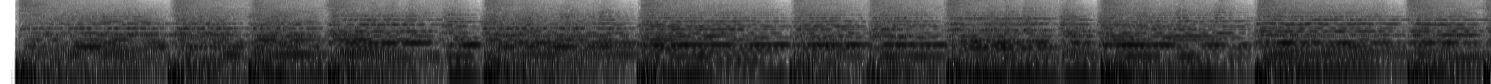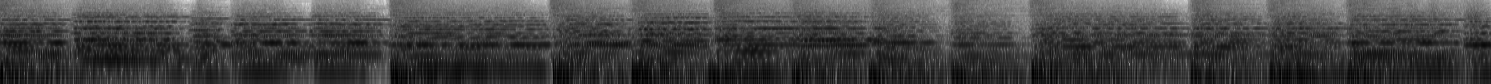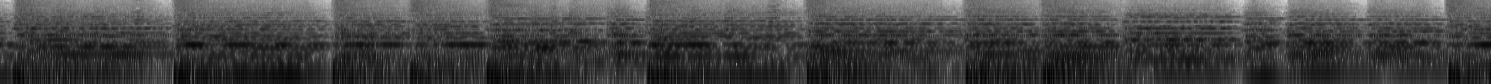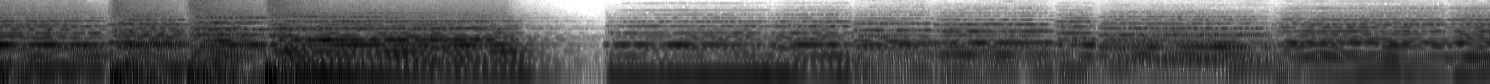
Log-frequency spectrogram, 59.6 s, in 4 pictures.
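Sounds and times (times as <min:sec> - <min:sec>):
national anthem: 0:00.2 - 0:59.6.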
